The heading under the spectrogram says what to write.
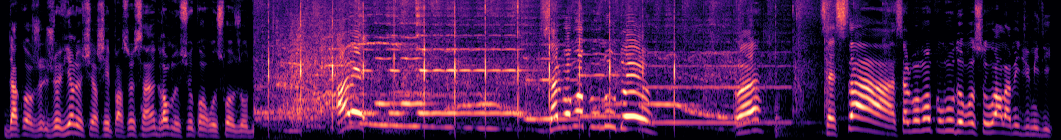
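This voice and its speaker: A man hosting a TV talk show, introducing and interviewing a guest with lively, emphatic delivery and bursts of cheering. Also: high-pitched, moderate pace, pauses often, loud music behind the voice. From West Africa.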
